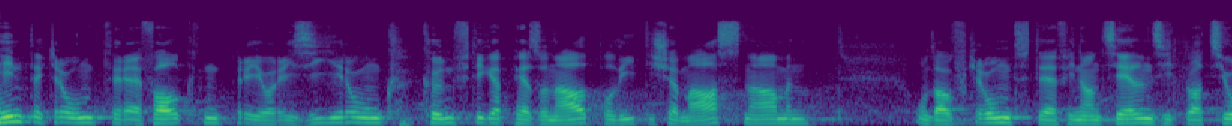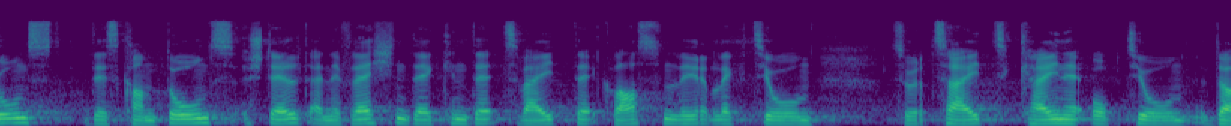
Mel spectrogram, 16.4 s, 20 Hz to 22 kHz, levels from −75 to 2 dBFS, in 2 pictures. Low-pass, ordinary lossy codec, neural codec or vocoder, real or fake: 10.8 kHz; none; none; real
